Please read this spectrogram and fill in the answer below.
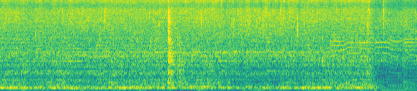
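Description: Kitchen tap running into a stainless steel sink while hands are washed under the stream; the water stops shortly before the end. A frying pan sizzles underneath, and there is a single sharp click about two and a half seconds in.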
